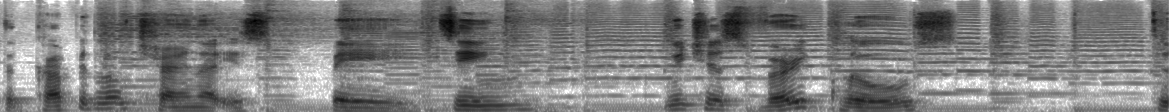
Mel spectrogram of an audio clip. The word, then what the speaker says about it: Beijing: changed but it hasn't in fact the Mandarin pronunciation of the capital of China is Beijing which is very close to the opinion and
